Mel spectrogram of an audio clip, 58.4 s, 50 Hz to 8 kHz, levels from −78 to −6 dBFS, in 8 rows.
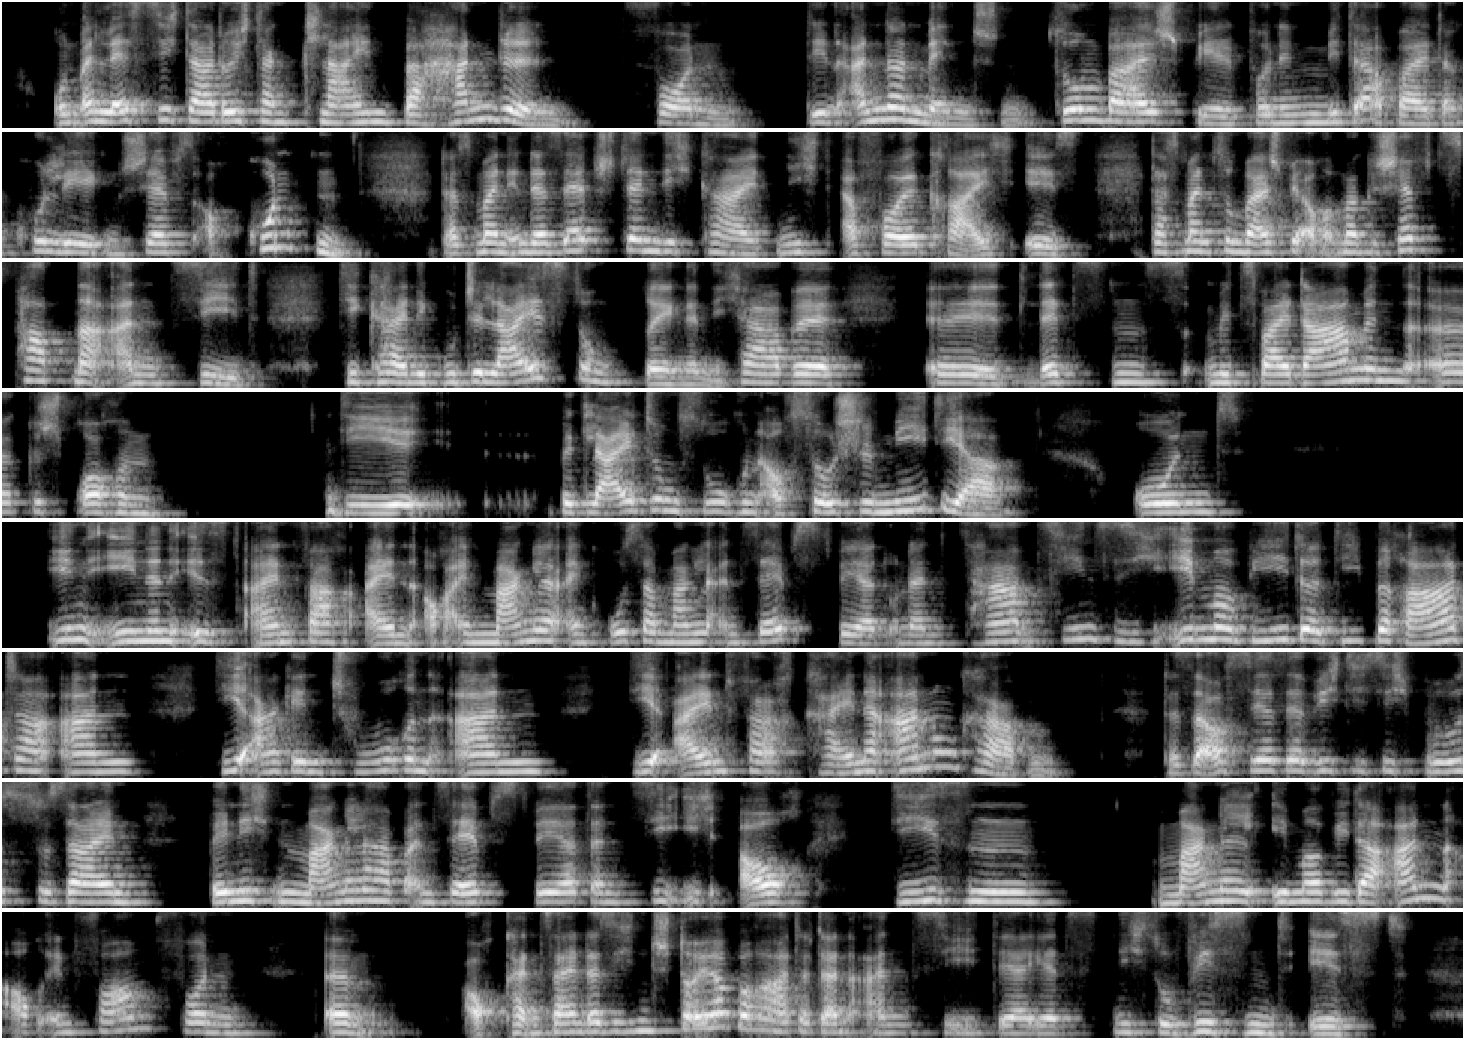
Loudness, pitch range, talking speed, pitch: -19 LUFS, 195-230 Hz, 140 wpm, 210 Hz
